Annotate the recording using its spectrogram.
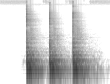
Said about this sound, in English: Whence is that knocking? How is't with me when every noise appalls me?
